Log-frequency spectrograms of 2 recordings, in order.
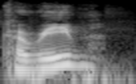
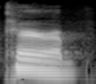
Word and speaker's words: Carib: on Saint Kitts and yes it's pronounced Caribe not carob Cheers Bar four beers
